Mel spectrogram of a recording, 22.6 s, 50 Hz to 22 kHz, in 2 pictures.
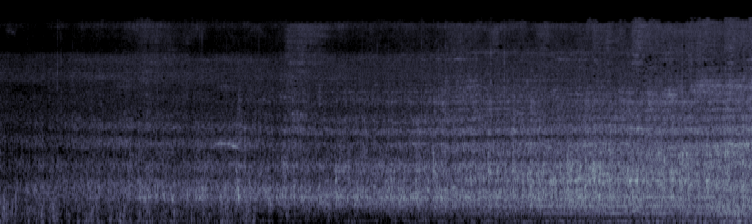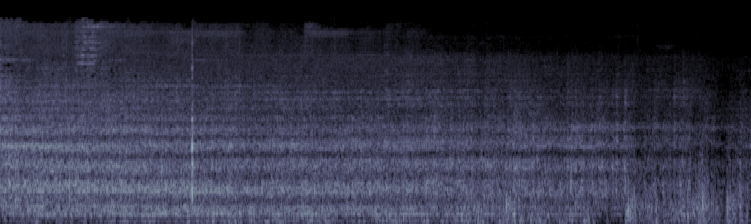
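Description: A 415 series train passing on the rails, its wheels and running gear growing louder to a peak about halfway through and then fading as it moves away.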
